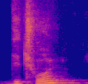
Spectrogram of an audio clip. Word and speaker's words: Detroit: Vous avez la ville en anglais, donc en anglais américain, donc prononciation Detroit.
